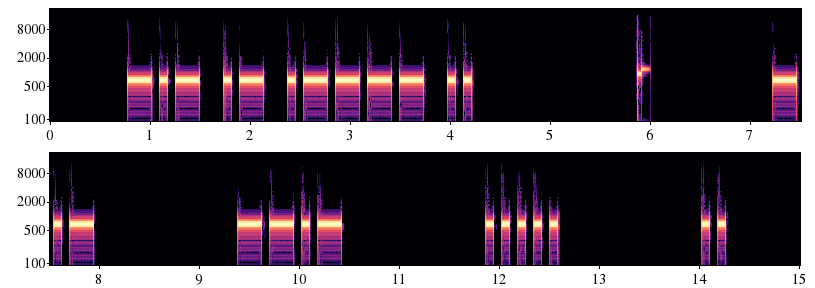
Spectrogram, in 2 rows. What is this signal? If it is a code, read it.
Morse code, heard as a keyed tone, about 15 wpm, spaced as for 8 wpm, 700 Hz. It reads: KA1I KQ5I
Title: USA Call Signs - 4 Characters - 6x Character Spacing - 15wpm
